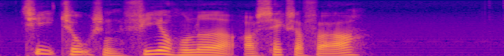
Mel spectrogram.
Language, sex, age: Danish, male, 67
